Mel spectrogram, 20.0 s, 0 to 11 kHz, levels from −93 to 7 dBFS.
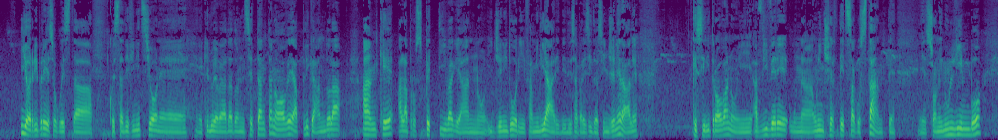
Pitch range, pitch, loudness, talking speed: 100-130 Hz, 110 Hz, -26 LUFS, 115 wpm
